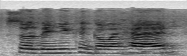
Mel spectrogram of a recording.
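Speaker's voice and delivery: ordinary delivery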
